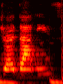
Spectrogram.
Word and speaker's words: Jardani: I'm Jordani. You can follow me at Jordani's View. – Come on. – On Instagram. – Hey. – That's spelled like John Wick's first name. Jordani.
